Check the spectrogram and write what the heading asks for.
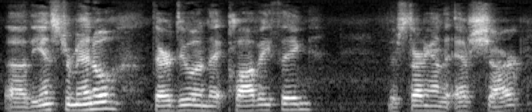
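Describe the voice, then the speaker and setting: A young man casually teaching a bass part at home, rambling, apologizing and laughing at himself as he counts out beats. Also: unhurried, pushed and bright, poor audio. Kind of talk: casual home video lesson.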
